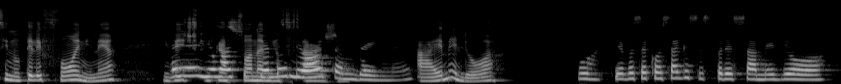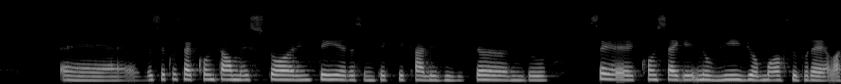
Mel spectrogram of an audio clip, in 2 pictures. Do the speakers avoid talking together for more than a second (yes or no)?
no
